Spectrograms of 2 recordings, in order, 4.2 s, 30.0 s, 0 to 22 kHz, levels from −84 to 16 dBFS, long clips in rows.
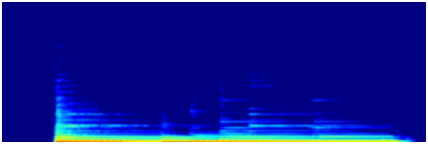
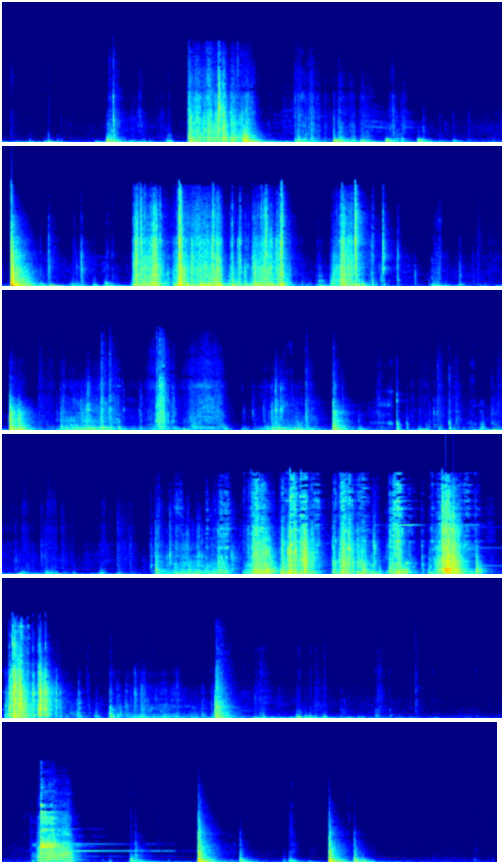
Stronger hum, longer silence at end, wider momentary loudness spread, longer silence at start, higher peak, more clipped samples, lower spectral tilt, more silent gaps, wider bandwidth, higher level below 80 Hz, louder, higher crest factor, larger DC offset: neither; second, 0.25 s vs 1.25 s; second, 11 LU vs 25 LU; first, 0.55 s vs 0.25 s; about the same, -2 dBFS vs 0 dBFS; neither; first, -12 dB/octave vs -3 dB/octave; neither; second, 2.8 kHz vs 16 kHz; second, -60 dBFS vs -44 dBFS; first, -17 LUFS vs -25 LUFS; second, 16 dB vs 30 dB; neither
